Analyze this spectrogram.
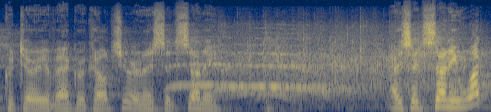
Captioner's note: applause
